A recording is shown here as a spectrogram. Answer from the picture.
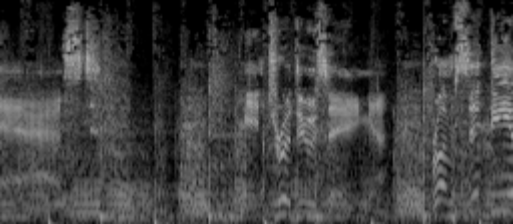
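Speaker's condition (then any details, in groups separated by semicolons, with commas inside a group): No condition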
